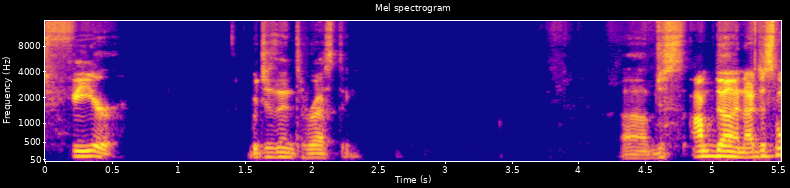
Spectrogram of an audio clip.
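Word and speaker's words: vier: in Germany the letter the number four sounds like fear it's pronounced fear which is interesting I'm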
